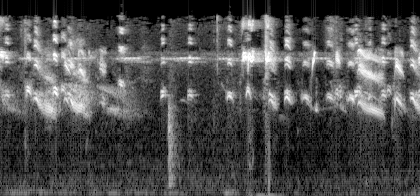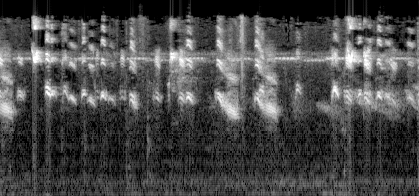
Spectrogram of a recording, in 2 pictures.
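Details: Green-winged saltator in captivity singing to warm up a cold bird: busy chatter of high chirps and short slurred whistles in quick clusters, a few sharp clicks heard between phrases.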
